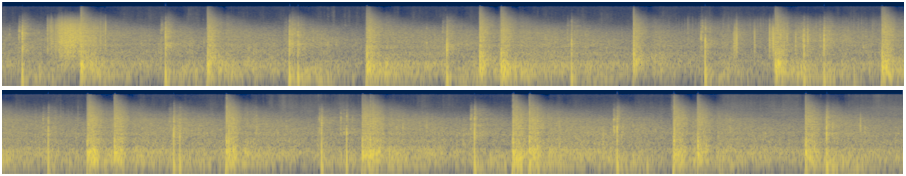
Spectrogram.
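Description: Aerial fireworks going off in a rapid, irregular series of loud bangs, about one to two a second, each one trailing off in a rumble, as rockets and shells burst overhead.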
